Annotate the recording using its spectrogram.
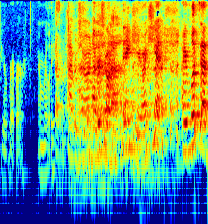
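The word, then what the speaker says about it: Aberjona: It's like one of those towns that people, and I don't know how to pronounce the name of your river. I'm really sorry. Abertona.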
